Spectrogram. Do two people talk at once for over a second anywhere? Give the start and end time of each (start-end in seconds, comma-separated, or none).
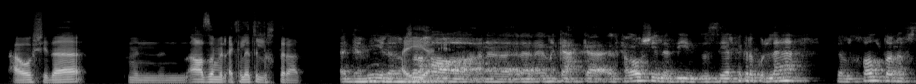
none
